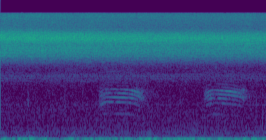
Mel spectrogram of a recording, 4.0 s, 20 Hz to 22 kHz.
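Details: Constant high shrill buzz of summer cicadas in suburban Nisshin, Aichi Prefecture, Japan, 1 PM, 28 July 2021, on a residential hillside; two hoarse crow caws about one and a half seconds apart cut across the drone.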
